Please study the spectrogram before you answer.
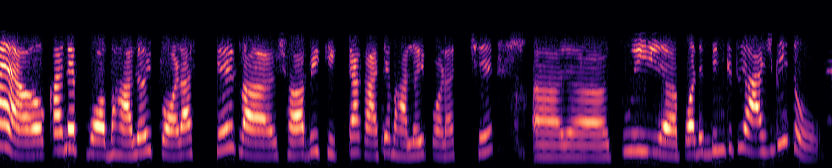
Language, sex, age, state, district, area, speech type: Bengali, female, 18-30, West Bengal, Darjeeling, urban, conversation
